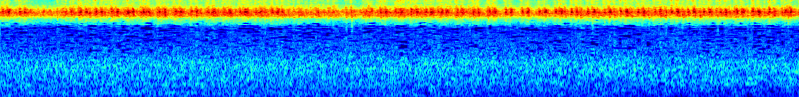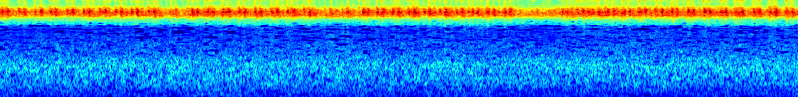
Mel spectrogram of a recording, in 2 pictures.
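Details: Male crickets stridulating in a continuous chorus, a bright high-pitched pulsing shimmer sustained the whole time with only slight dips in loudness, over a faint low background hiss.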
